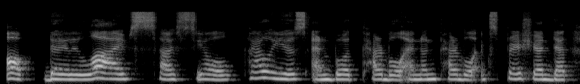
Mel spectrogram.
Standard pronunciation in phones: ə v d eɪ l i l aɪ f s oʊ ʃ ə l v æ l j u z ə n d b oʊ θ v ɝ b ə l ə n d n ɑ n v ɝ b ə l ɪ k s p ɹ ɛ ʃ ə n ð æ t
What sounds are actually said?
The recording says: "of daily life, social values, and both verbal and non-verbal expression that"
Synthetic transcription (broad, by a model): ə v d eɪ l i l aɪ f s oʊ s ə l f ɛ l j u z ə n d b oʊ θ p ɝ b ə l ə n n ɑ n p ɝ b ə l ɪ k s p ɹ ɛ ʃ ə n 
